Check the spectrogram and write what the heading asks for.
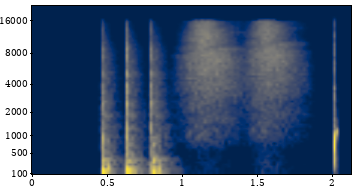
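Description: Logo-intro sound effects: three quick knocks about a sixth of a second apart, then two short swelling whooshes of airy noise, and a brief thud at the very end.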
